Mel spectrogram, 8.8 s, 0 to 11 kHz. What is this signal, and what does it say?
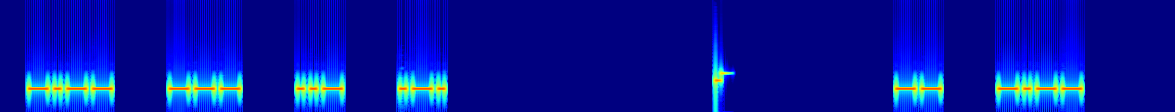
Morse code, heard as a keyed tone, about 25 wpm, spaced as for 14 wpm, 700 Hz. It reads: YOUR MY
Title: 3x Character Spacing - Top 100 Words - 25wpm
